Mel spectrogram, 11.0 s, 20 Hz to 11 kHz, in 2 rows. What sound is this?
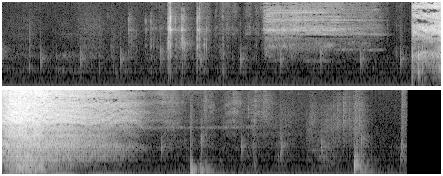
Laughing gas/nitrous oxide/nos balloon inflation audio sample #06
Inflation of nos balloon recorded on wide diaphragm condenser, with acoustic dampening around the mic but not in studio conditions - should be pretty cool for a non synthy noise sweep, or for a snare layer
